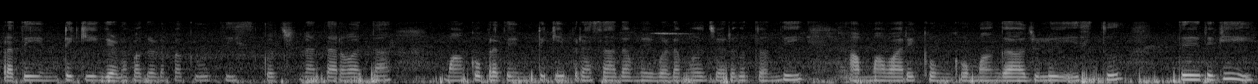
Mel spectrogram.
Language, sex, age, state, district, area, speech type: Telugu, female, 30-45, Telangana, Peddapalli, rural, spontaneous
